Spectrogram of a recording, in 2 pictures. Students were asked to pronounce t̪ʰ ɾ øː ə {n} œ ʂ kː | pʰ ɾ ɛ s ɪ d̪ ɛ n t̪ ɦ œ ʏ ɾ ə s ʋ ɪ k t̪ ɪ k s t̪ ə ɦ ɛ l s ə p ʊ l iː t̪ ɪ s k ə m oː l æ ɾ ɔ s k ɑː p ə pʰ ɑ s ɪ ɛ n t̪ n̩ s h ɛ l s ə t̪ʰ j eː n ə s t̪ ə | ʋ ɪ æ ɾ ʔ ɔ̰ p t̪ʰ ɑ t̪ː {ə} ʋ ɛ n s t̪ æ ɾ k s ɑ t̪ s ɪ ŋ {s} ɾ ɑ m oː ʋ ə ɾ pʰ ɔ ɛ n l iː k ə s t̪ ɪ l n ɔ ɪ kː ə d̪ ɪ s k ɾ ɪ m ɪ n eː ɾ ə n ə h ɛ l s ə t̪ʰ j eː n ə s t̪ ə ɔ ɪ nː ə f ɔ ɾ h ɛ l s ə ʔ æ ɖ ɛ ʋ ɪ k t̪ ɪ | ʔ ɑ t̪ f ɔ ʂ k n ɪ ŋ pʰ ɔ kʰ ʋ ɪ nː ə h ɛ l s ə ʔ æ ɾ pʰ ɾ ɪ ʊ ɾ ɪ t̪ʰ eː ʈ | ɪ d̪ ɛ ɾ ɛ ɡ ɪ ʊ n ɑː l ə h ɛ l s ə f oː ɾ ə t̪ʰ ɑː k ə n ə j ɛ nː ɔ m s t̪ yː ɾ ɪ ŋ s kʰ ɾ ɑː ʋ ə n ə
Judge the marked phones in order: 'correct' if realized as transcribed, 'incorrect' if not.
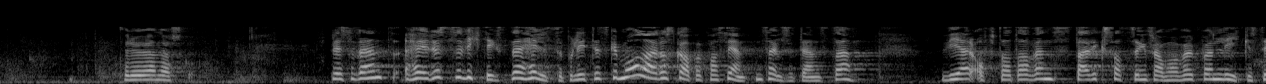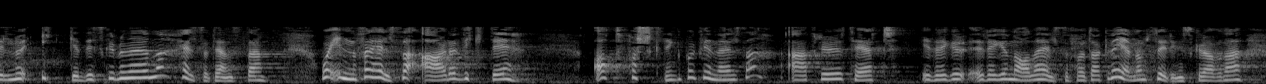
correct, incorrect: ɑ, incorrect: f

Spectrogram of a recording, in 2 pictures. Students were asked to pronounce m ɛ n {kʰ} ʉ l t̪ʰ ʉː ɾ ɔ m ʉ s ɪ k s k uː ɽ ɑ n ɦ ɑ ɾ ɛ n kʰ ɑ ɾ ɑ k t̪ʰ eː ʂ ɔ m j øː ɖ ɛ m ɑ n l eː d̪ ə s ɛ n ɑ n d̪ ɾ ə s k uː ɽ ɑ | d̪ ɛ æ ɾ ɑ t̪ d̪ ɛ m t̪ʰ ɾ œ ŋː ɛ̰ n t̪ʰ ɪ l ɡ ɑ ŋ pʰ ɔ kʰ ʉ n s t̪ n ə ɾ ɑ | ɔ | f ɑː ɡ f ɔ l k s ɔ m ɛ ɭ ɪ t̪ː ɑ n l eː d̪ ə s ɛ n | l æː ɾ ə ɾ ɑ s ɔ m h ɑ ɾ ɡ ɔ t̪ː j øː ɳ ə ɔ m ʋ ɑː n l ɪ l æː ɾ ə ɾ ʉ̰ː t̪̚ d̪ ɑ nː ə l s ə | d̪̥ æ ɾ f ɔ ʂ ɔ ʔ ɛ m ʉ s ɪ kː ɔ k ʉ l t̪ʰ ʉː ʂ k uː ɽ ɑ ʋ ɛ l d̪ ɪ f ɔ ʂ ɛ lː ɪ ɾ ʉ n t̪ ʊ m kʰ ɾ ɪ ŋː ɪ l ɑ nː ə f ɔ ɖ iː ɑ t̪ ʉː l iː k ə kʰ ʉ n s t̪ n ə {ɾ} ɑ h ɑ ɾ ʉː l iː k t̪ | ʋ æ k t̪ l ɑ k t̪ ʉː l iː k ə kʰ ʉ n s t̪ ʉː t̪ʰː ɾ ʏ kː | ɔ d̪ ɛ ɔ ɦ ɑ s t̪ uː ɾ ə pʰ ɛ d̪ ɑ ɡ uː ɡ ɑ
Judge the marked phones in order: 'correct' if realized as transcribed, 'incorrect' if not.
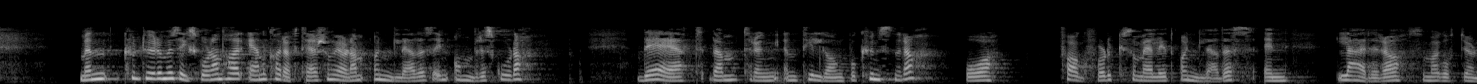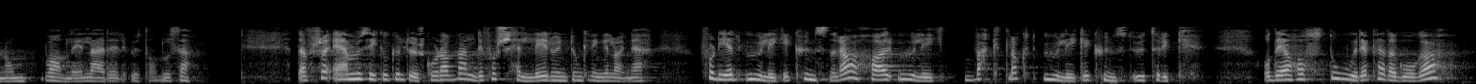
correct, correct

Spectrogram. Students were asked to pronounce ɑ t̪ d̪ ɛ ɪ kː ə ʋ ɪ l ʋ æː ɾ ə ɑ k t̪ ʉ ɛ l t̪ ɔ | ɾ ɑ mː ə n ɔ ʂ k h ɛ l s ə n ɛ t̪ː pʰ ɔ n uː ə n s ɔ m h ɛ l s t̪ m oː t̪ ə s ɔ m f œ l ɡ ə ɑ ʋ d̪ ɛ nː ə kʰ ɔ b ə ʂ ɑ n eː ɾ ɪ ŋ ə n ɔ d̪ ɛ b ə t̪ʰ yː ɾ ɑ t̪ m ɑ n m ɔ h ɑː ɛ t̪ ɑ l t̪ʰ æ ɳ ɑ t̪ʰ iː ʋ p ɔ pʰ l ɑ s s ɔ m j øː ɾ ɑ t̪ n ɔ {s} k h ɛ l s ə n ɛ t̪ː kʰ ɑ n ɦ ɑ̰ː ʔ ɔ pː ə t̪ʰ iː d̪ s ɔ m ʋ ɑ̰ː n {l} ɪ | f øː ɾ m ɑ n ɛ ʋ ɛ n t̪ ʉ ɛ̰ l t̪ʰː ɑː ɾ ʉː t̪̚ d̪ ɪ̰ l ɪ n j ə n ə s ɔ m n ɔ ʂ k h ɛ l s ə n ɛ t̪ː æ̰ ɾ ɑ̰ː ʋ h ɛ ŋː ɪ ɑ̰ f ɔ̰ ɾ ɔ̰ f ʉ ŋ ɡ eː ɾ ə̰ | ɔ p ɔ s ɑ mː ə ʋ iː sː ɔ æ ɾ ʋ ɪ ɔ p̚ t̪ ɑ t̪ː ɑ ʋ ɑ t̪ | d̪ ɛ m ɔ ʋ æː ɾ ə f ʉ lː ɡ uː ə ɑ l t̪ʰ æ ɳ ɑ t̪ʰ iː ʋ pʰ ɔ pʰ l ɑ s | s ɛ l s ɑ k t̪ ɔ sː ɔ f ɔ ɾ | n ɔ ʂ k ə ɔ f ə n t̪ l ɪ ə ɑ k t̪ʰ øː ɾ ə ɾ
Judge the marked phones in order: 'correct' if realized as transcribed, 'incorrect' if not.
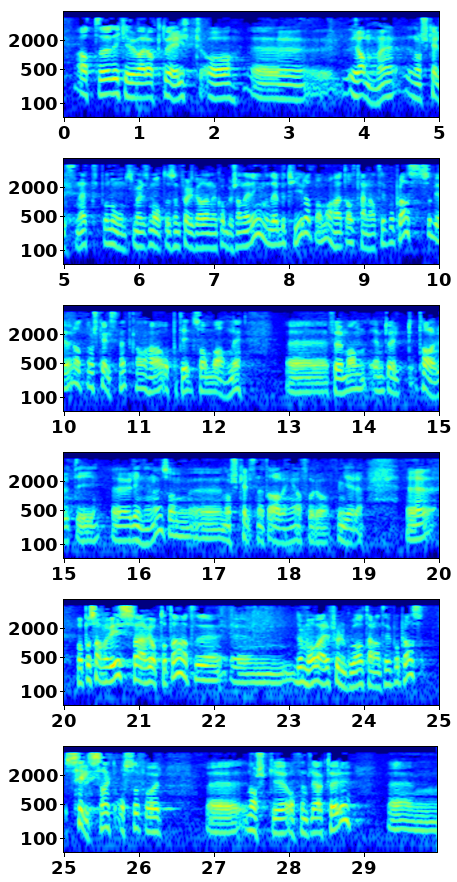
incorrect: ʂ, correct

